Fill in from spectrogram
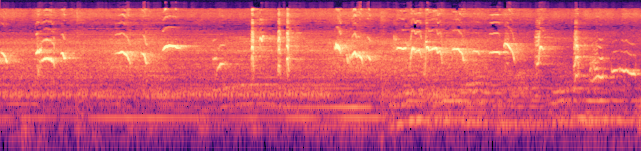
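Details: Oriental magpie-robin in the daytime giving ngriwik song: a string of short bright chirps and downward-curving whistles, several clicky accents, over a continuous low droning background.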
